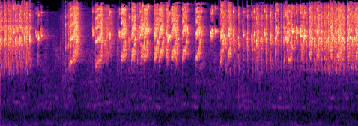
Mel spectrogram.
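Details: Numerous lovebirds in an aviary, recorded via a camera with two external microphones. Loud, harsh, high-pitched chattering comes in thick bursts, with a short lull after the first second.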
